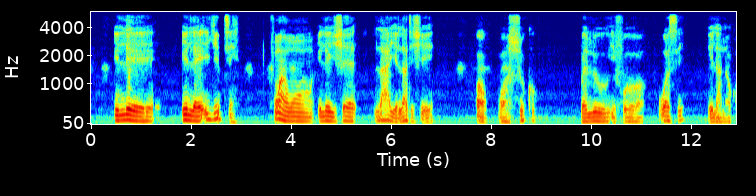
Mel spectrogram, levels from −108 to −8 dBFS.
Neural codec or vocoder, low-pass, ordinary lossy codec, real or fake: codec, 16 kHz, 8 kbps, FreqCodec, larger model; 5.4 kHz; none; fake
